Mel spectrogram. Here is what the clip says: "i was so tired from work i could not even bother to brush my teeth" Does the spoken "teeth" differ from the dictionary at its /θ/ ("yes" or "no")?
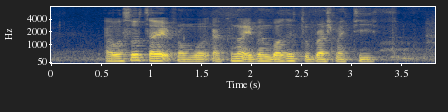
no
